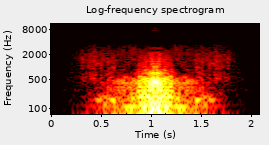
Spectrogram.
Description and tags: Heavy Woosh Small Sparks
small, effect, heavy, spark, fade, woosh, sparks, noise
